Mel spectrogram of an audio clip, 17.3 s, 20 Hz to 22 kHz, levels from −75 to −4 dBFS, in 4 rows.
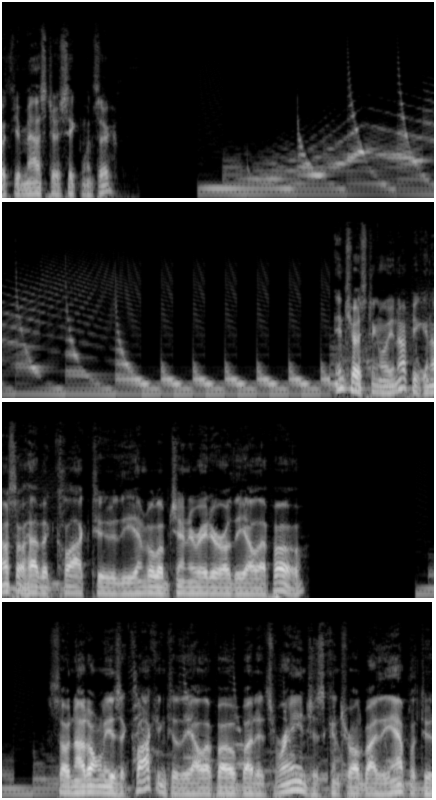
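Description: From 5.91 s to 7.59 s the audio catches on a short fragment, about 0.32 s long, and plays it five times back to back with no variation. It is a broken-record loop: a stutter that repeats exactly and then drops back into the stream, with whatever should have filled those 1.7 seconds simply gone. The likely cause is a player, encoder or stream stalling and re-sending the last piece it held until data resumed.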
